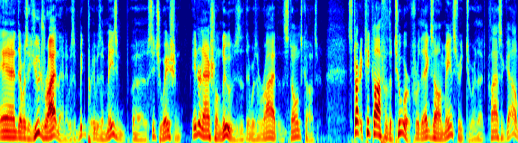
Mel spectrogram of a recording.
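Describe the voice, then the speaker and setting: A man at a medium pitch, talking very fast, with vocal fry, very wide pitch swings and big swings in loudness, on a very clean recording with a silent background. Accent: Canadian. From Vancouver, Canada. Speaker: author and historian. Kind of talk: casual interview.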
